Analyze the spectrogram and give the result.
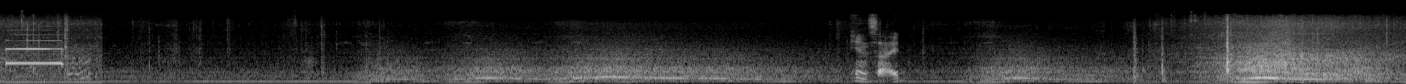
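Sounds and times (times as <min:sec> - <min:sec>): dashboard chime beeping: 0:00.0 - 0:00.8
car engine idling and revving: 0:00.0 - 0:14.0.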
